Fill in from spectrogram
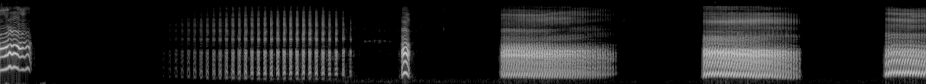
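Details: Bridled tern calling in a series of harsh, rasping bursts. A softer pulsed rattle is followed by a brief sharp note, then three loud grating calls about a second apart, with no other sounds.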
